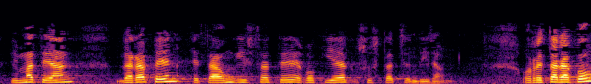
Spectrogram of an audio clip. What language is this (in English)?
Basque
